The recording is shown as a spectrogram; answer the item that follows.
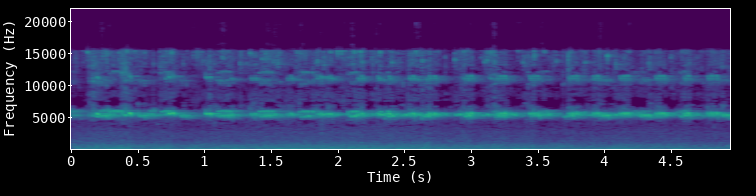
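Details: Crickets chirping as relaxing bedtime nature sound: a loud, piercing high trill with distinct rapid pulsing, higher overtones above it, and a faint low hum beneath.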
